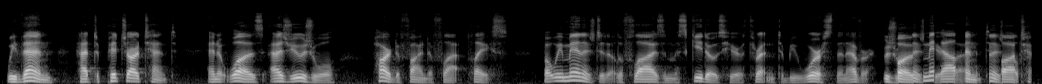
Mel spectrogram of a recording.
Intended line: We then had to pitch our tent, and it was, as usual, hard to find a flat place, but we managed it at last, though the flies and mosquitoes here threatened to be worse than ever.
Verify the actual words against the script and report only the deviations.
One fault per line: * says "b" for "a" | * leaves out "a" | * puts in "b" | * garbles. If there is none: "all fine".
* leaves out "last though"
* garbles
